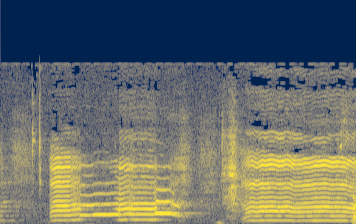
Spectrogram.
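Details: Six-month-old girl, very tired after a morning of tummy crawling and minutes from falling asleep: two sustained, clear-voiced cries with a brief whimper between them in a quiet room; ordinary fussy infant cry.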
